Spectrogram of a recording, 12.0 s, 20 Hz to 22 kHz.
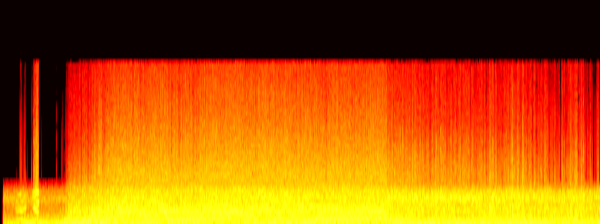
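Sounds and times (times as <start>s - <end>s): car engine accelerating hard: 0.1s - 12.0s.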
